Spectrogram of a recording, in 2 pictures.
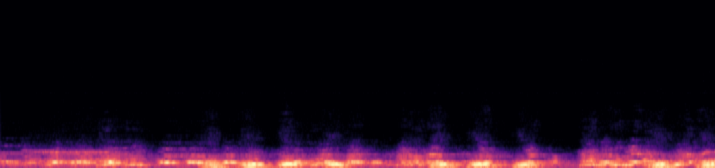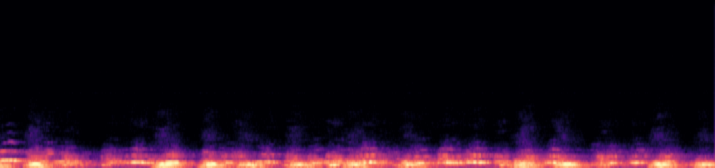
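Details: Street dogs barking at night in Kabul, Afghanistan: several dogs give overlapping rough barks in rapid bursts, some clustered in quick runs, continuing without pause throughout.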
